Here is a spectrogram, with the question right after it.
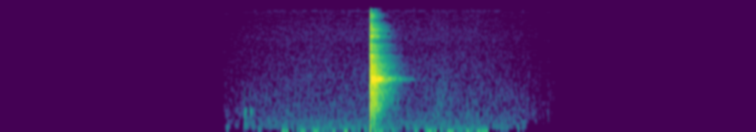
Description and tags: Tapping with two glasses of beer. Take .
